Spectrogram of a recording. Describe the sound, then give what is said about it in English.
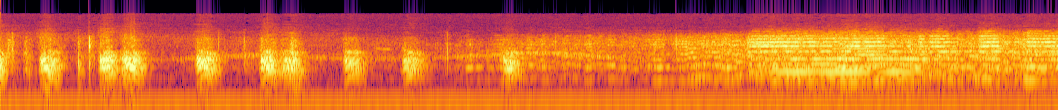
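King, Constable Hammond's Malamute dog, barks in a rapid, loud series of sharp yaps for several seconds, then breaks into a long, steady, drawn-out howl. No voices are present. “The Malamute tilted his sensitive nose in the air.”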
